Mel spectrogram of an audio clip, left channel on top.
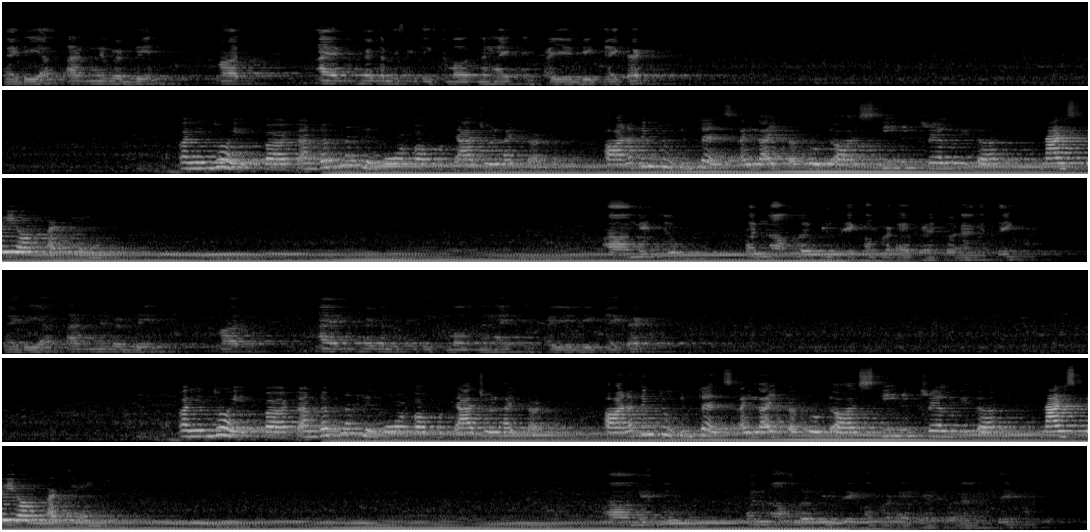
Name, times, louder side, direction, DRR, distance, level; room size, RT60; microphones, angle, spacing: voice 1, 0.0-1.6 2.1-2.4 3.1-6.4 27.7-28.5 29.1-31.9, left 3 dB, 45° left, 8 dB, 0.5 m, -40 dB
voice 2, 12.6-16.3 16.9-20.8 21.2-22.7, right 2 dB, 20° right, 7 dB, 0.4 m, -28 dB
sound 1, 14.0-30.1, equal, 85° right, 1.6 m, -33 dB
12.0 x 6.7 x 3.4 m, 2.2 s
head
